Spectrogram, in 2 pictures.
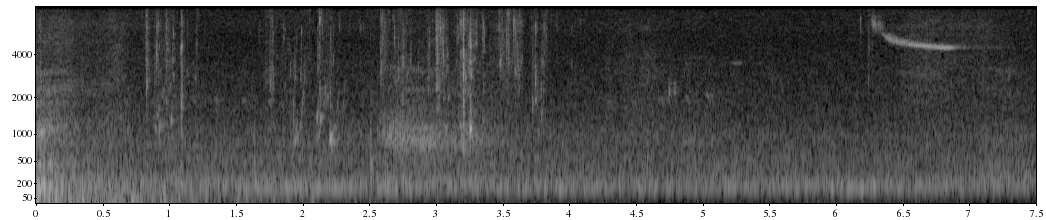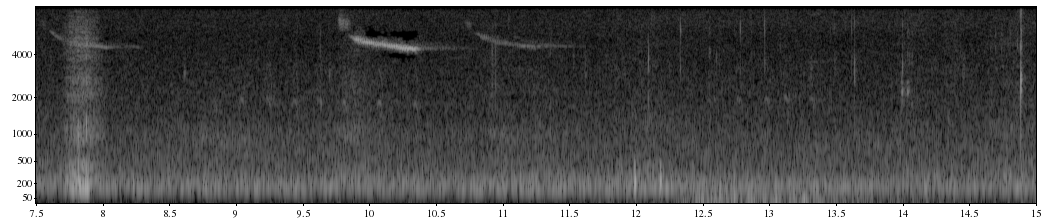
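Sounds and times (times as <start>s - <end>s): small bird whistling: 6.3s - 7.0s, 9.9s - 11.3s.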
